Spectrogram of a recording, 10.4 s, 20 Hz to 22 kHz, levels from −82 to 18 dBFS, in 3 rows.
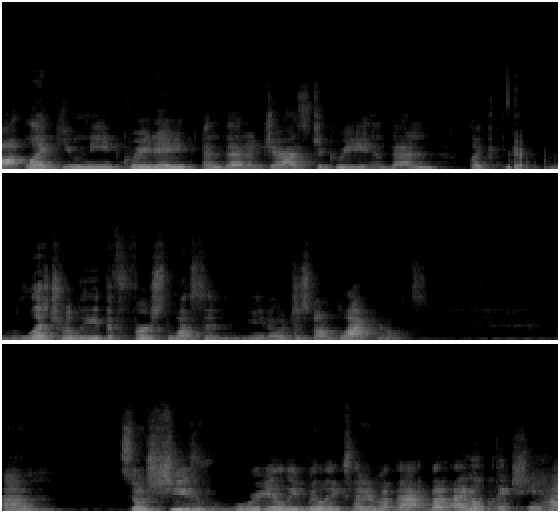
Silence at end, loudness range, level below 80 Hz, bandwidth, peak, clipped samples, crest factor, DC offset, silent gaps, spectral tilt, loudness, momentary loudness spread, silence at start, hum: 0 s; 6 LU; -66 dBFS; 14 kHz; -16 dBFS; under 0.1%; 20 dB; under 0.1%; none; -4 dB/octave; -37 LUFS; 11 LU; 0 s; none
